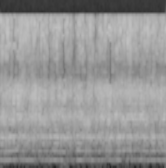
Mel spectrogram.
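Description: Countertop blender running steadily, blending a thin liquid cake batter of eggs, milk, condensed milk, flour and sugar: an even motor hum with the whirring churn of the liquid.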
